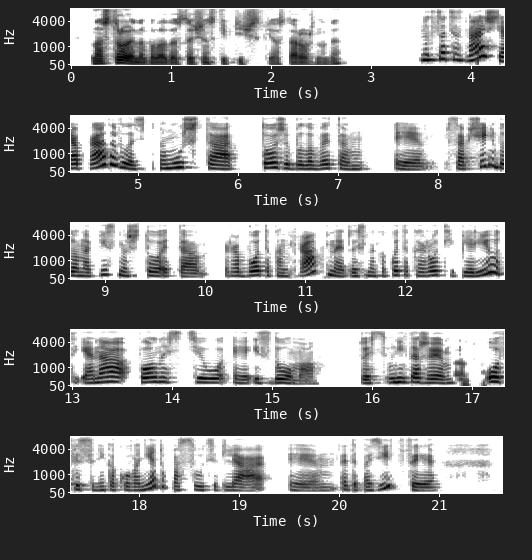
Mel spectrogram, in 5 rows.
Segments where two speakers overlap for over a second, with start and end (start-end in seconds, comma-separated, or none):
none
